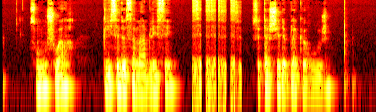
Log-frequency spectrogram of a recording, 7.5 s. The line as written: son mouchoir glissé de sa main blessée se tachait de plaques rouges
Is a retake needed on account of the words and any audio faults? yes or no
yes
